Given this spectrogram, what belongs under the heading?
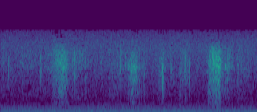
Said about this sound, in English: Mysterious footsteps are approaching Jack Armstrong and Billy as they wait in the darkness of a hillside tunnel in the wild Zamboanga Peninsula.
